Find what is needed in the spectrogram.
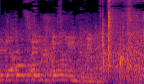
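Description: Talking voices throughout, with a single sharp crack about one and a half seconds in: a foosball struck hard by a player figure on the table during fast play.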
